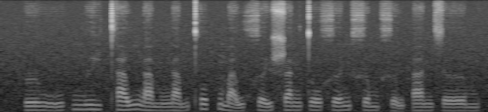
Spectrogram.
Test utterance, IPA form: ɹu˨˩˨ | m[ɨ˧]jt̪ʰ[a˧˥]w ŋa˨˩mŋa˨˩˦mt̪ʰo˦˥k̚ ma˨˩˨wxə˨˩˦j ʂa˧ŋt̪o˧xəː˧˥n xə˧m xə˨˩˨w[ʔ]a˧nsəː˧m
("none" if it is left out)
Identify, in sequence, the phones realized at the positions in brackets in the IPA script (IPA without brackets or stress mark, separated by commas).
ɨ˧, a˧˥, ʔ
